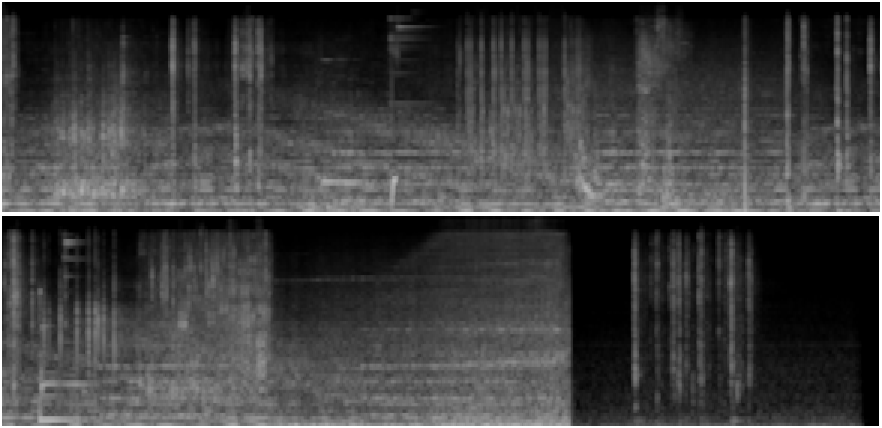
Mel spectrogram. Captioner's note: typing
